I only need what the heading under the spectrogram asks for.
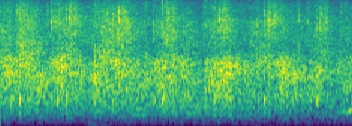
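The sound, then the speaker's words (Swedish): A crowd claps steadily in applause for Jesus, a dense wash of many hands applauding at even loudness throughout, with no voices standing out. “Kan vi inte ge Jesus en applåd?”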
